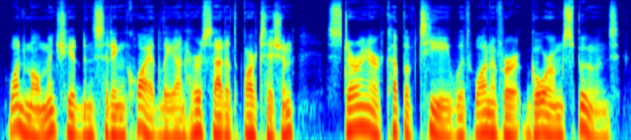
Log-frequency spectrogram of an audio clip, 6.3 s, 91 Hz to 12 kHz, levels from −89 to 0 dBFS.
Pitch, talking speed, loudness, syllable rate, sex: 105 Hz, 230 wpm, -18 LUFS, 5.7 syllables/s, male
